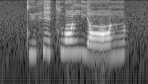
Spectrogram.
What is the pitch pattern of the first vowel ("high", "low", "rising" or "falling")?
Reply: rising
